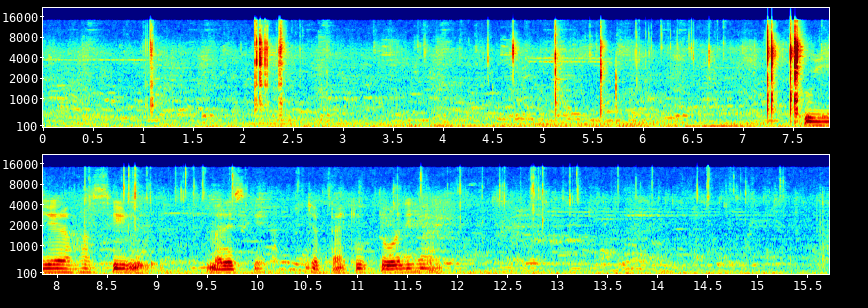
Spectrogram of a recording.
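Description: A plastic wrapper crinkles and rustles as a book is handled.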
